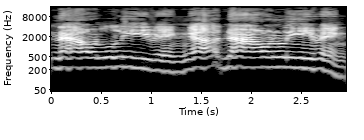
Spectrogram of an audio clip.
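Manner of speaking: very high, loud goat bleat, dragged slow. Voicing a goat door as a player pushes it: loud bleating announcement. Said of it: "you hear a loud bleating announcing".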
